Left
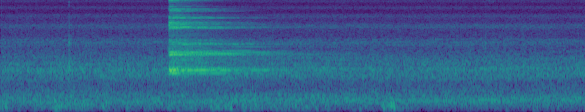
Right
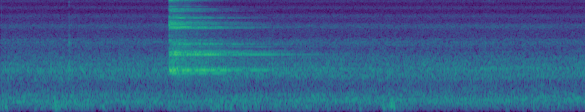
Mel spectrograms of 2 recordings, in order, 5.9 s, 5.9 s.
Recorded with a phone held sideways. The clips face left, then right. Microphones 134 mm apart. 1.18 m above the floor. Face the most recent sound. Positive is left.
turn(degrees=55)  # may be behind; listen again after turning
